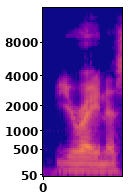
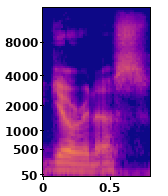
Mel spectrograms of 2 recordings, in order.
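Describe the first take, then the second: First: It is said so it sounds rude. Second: It is said so it avoids sounding rude. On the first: The speaker calls it right. "I will insist on calling it Uranus" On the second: The speaker calls it wrong. "to avoid the snickering of immature school children, they insist on calling it Uranus"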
